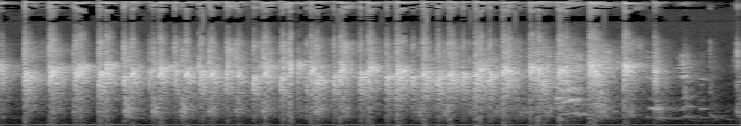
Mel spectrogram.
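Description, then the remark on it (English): A crowd claps steadily and briskly, the dense applause holding strong for several seconds before tapering off near the end, with a few voices and chuckles mixed in. “Can we applaud?”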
